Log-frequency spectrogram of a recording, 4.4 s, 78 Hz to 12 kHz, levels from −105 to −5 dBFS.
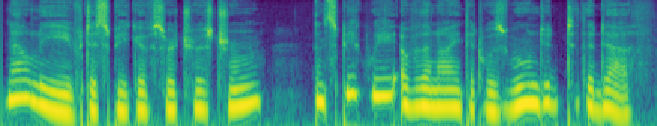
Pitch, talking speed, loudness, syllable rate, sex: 180 Hz, 260 wpm, -15 LUFS, 5.5 syllables/s, female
